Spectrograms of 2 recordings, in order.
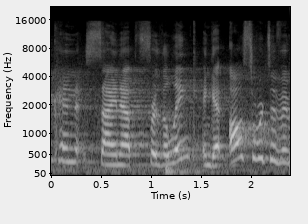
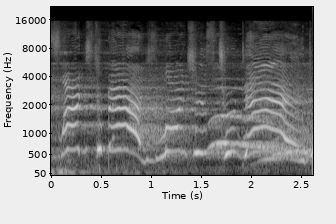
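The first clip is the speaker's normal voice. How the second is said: excited announcement; 12 semitones higher, 5 dB louder, slower than usual. Real, not acted.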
